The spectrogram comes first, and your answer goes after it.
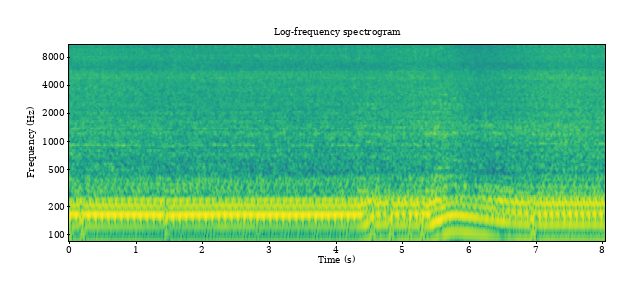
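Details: Nissan 180SX engine being checked after an accident, first run on a new Walbro 255 fuel pump replacing a failed AEM pump: steady even idle drone with a brief dip and blip of revs before settling; running normally.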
